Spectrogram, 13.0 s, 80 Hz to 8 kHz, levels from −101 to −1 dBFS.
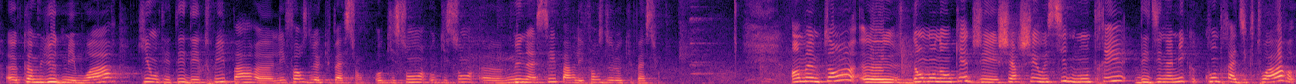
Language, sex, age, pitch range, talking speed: French, female, 30-49, 245-315 Hz, 190 wpm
